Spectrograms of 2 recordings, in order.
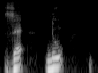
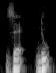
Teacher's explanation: there's a glottal stop at the end. So we're pushing at the end.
